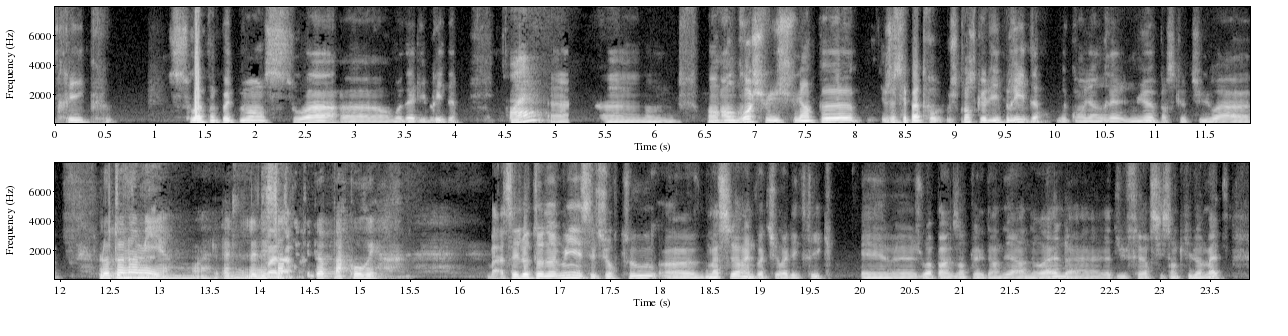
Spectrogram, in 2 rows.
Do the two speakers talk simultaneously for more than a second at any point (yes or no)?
no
